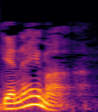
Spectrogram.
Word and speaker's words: genema: is the accusative plural of genema. Looks like that in the Greek, G-E-N, long E-M-A, genema.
